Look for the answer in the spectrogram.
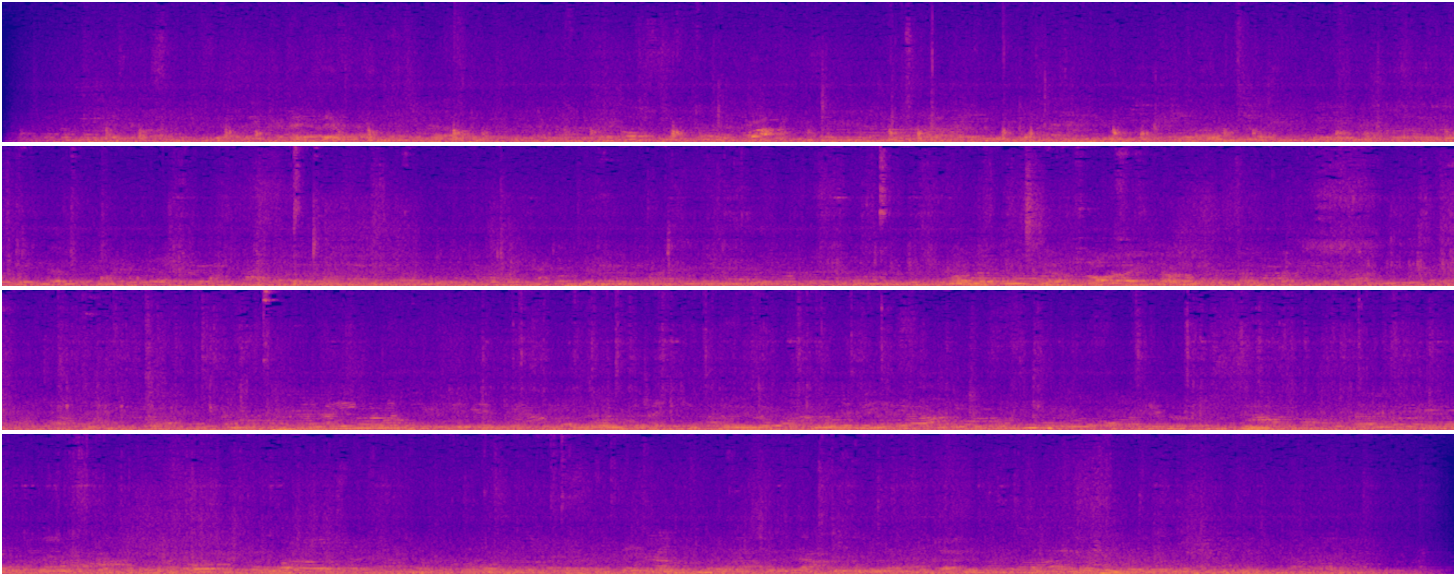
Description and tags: Recorded at a capital airport. One of the biggest airports ! Breeze, movement -- straight departure energy !!
If you enjoyed the sound, please STAR, COMMENT, SPREAD THE WORD!🗣 It really helps!
people, field-recording, voices, trip, chat, ambient, ambience, airport, crowd, atmosphere, terminal, waiting, chatter, travel, conversation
